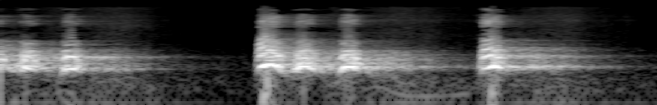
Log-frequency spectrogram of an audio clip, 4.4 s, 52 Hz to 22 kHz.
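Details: Dog chained out in the snow with no shelter for several hours at night, 3 March 2014, between 8 and past 11:30 PM; two sharp echoing barks, a pause, then a quick run of three barks and one more, each ringing out in still air.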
